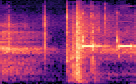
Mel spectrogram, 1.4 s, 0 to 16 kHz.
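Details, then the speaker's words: 2015 Toyota Corolla after iDatastart HC remote starter installation, testing locks: quick sharp clacks in separate bursts with short beeps, door lock actuators snapping cleanly; unlock and trunk release work. "yeah they work unlock Works trunk oh trunk opened"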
